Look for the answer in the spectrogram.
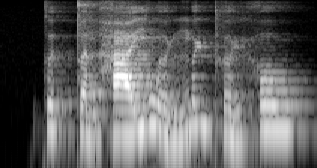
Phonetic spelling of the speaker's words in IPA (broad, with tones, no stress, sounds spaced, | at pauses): k ɵ˨ t̚ t̪ ɐ˨˩ n h aː˨˥ j w ɵ˨˩ ɥ ŋ ɵ˧ ɥ pʰ ɵ˨˩ ɥ h o˧ w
